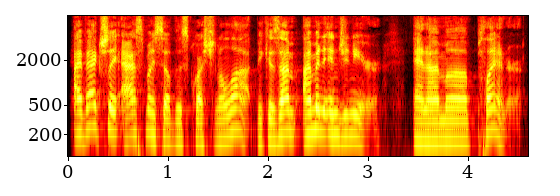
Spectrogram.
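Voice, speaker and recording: Higher-pitched American man explaining ideas. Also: sing-song, fairly quick, a bit bright. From small town in central Minnesota, US. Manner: reflective, explains with rhetorical questions and examples. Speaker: podcast guest, engineer and planner. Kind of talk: explanatory interview talk with anecdotes.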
